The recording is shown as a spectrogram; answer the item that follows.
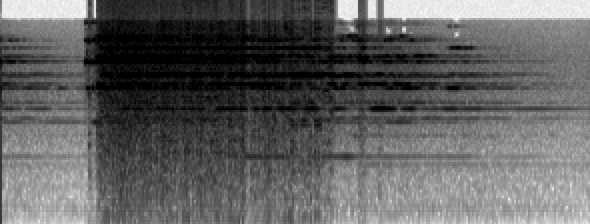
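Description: Altar bells, a cluster of small handbells, shaken at the elevation of the consecrated host: one ringing dies away, then a fresh shake a little under a second in rings loudly for about two seconds and fades out.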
